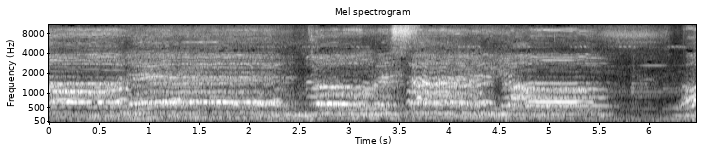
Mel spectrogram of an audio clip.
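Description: A group of people singing together unaccompanied, in long held phrases, with a short break near the end.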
